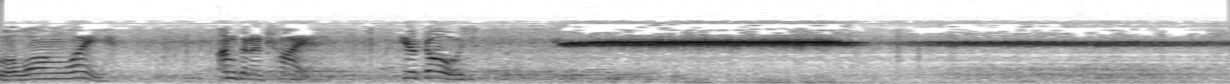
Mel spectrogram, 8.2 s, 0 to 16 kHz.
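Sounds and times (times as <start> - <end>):
speech: 0.0 - 3.8
police whistle blast ringing through a valley: 3.7 - 8.1.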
